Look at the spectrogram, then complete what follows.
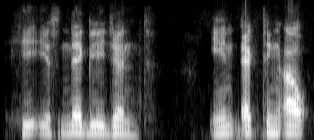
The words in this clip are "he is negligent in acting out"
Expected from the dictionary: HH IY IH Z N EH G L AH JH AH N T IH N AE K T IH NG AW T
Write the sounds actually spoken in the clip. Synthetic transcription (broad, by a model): HH IY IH S N EH G L AH JH AH N T IH N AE K T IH NG AW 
